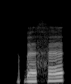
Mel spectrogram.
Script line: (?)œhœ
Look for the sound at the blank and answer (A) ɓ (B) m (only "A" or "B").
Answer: A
